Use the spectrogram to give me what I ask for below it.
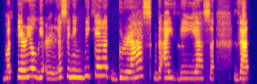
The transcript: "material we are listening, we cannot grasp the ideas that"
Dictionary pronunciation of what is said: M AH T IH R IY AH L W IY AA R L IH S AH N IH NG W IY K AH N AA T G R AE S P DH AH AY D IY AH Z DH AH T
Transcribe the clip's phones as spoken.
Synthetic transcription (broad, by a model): M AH T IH R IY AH L W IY AA R L IH S AH N IH NG W IY K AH N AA T G R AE S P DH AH AY D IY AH S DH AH T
